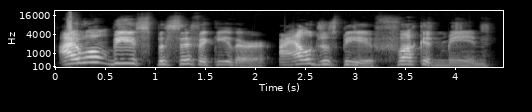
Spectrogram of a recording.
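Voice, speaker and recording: A woman's voice: fairly high pitch, sing-song, slow, bright, forceful tone. A woman hosting a livestream in casual chat, crude and mock-serious as she jokes. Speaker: livestream host.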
